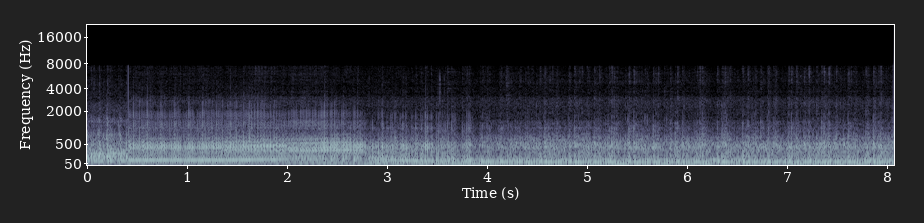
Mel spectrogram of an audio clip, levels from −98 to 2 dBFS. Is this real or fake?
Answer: real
